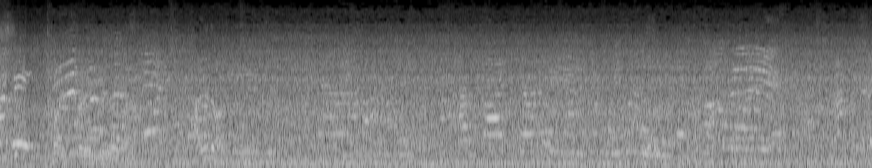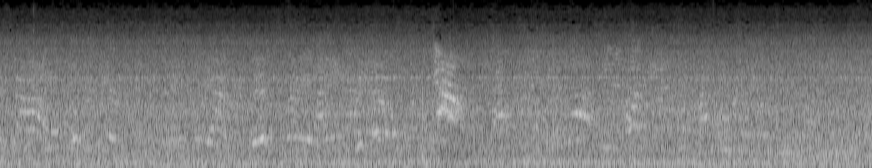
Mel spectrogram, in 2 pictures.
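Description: Children chatter and call out nearby.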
